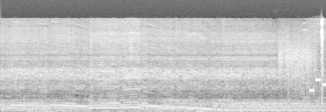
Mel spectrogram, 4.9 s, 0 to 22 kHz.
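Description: A Formula 1 car in the video game F1 24 drones loudly and steadily as it runs off onto gravel, its engine pitch stepping down as it slows, with a brief higher chirp near the end.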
